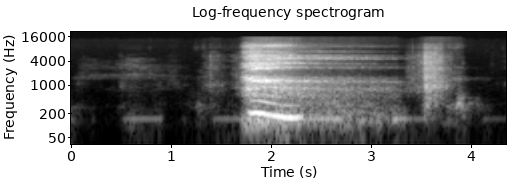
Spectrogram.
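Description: A woman's long sigh into the microphone, breathy with a voiced tone that falls in pitch, about two seconds in. It is followed by a short breath.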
